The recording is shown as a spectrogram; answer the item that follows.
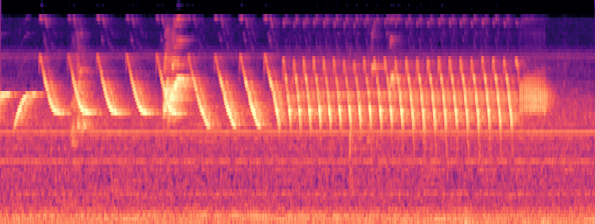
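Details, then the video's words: Canary singing as a training lure for other canaries: a few slower falling whistled sweeps, then a rapid buzzy roll of tight repeated notes that ends abruptly, with low hum underneath. "pancingan untuk burung kenari bahan"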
